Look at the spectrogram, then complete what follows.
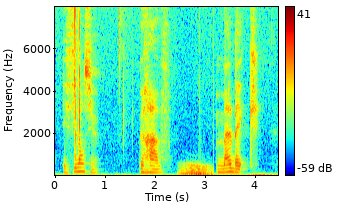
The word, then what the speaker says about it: Malbec: Malbec. Alors attention, ici il faut entendre le C.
